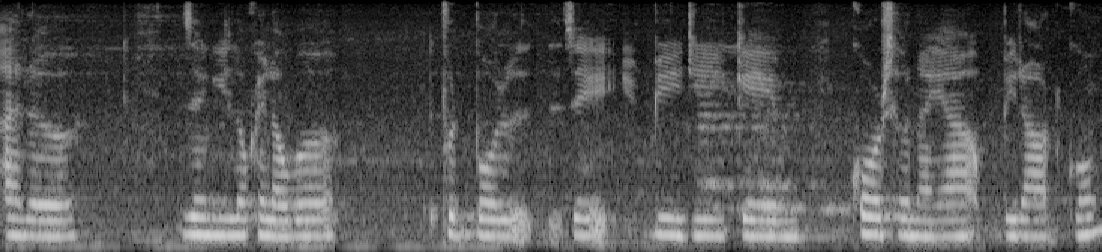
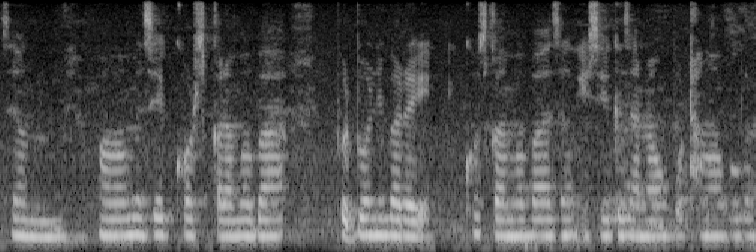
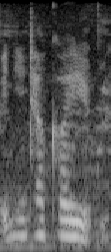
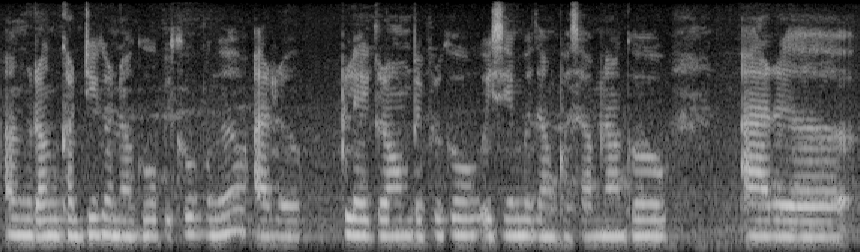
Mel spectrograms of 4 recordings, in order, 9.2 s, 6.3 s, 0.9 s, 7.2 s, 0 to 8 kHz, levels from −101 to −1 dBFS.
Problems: background sounds at intervals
